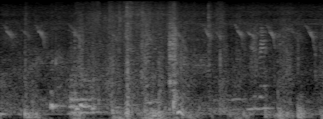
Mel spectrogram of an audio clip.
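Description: Birds chirping: many short, falling high chirps in quick succession, with a low murmur of voices behind.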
